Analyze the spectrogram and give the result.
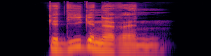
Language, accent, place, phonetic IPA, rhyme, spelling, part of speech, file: German, Germany, Berlin, [ɡəˈdiːɡənəʁən], -iːɡənəʁən, gediegeneren, adjective, De-gediegeneren.ogg
- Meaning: inflection of gediegen: 1. strong genitive masculine/neuter singular comparative degree 2. weak/mixed genitive/dative all-gender singular comparative degree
